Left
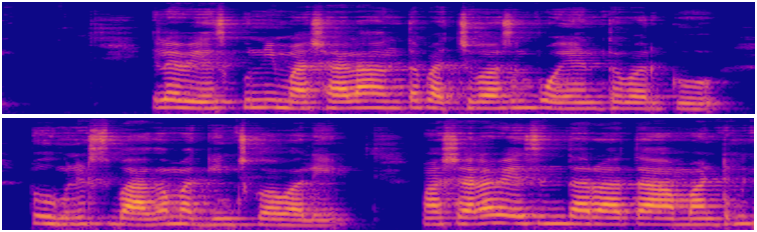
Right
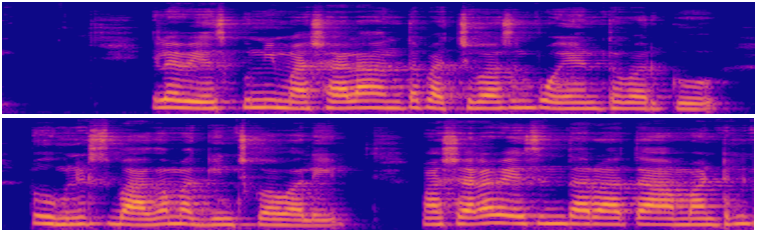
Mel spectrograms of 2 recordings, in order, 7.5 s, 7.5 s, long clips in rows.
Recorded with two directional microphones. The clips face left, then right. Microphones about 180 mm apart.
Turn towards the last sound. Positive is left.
turn(degrees=-10)  # may be behind; listen again after turning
